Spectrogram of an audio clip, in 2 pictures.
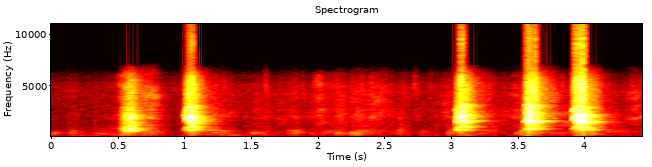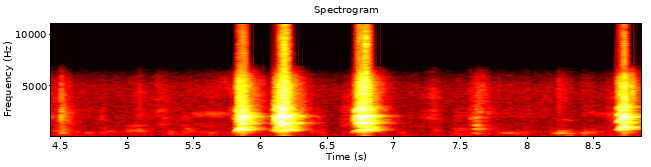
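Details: A nearly one-year-old Cocker Spaniel at play with feet and slippers barks in short, bright bursts, often in quick pairs. The clusters are separated by a few seconds of quiet, with faint background murmurs.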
